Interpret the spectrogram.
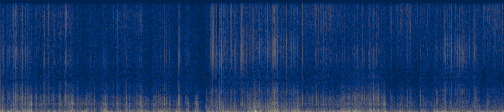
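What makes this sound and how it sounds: Long nails from both hands scratch the top of a soft, dark foam microphone windscreen. The result is a steady, muffled patter of dense scratching and rustling, heavy in the low end, with occasional slightly louder scrapes.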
